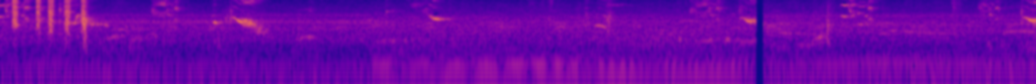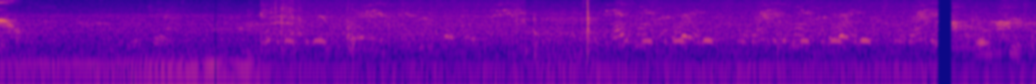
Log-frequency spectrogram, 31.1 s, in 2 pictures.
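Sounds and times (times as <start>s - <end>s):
soft bird chirps: 0.0s - 11.4s
birds squawking: 0.0s - 23.5s, 24.5s - 31.0s.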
